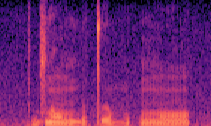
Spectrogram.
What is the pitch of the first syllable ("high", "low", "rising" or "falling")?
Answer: falling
